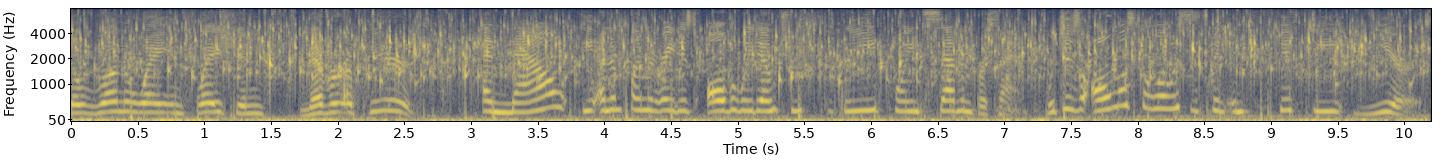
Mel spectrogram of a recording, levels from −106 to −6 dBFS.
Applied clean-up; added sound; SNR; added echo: none; Liquid; -1 dB; none.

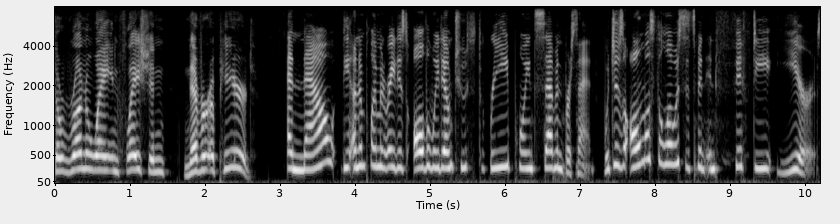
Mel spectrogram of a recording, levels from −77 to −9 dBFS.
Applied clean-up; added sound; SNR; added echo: none; none; none; none.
